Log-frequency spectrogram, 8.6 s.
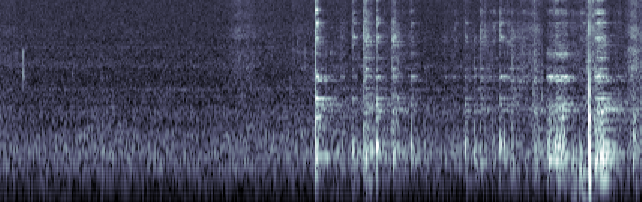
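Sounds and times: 
thin metal bars tapped: 0:04.2 - 0:08.4.

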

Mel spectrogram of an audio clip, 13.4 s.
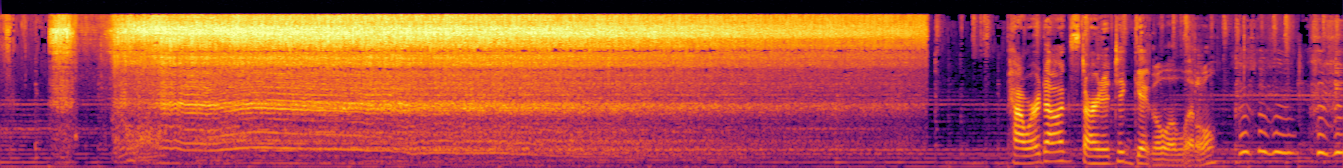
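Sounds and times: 
loud drawn-out fart sound effect: 0:00.5 - 0:09.3
speech: 0:10.1 - 0:13.4.

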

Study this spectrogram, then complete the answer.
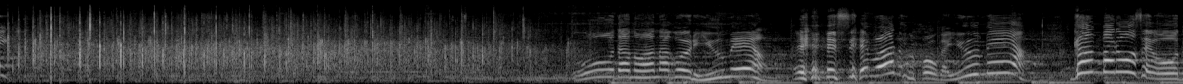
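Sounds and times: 
audience applause: 0:00.0 - 0:06.0
speech: 0:06.2 - 0:11.8.

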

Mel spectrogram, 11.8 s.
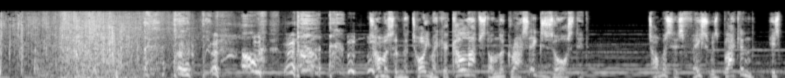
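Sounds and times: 
flaming branch crashing to the ground: 0:00.0 - 0:03.2
speech: 0:02.8 - 0:08.9, 0:09.7 - 0:11.7.

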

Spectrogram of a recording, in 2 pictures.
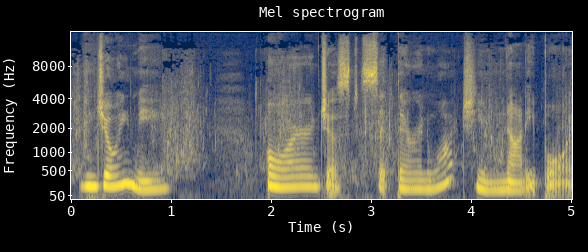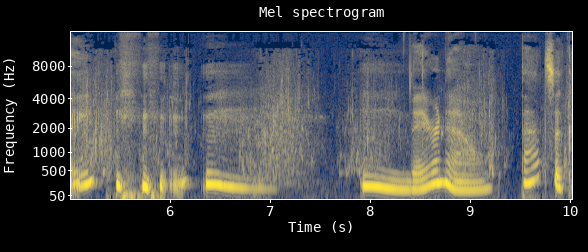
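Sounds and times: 
pool water sloshing from someone getting in: 0:00.0 - 0:10.0
speech: 0:00.1 - 0:01.2, 0:02.0 - 0:07.3, 0:07.9 - 0:10.0
person sighing: 0:06.4 - 0:06.9.

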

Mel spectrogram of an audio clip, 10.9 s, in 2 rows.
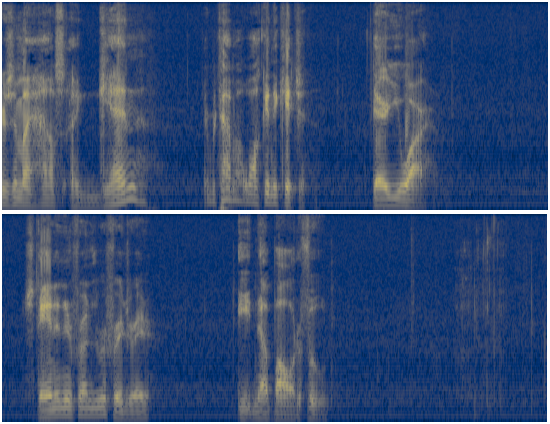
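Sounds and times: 
speech: 0:00.0 - 0:04.3, 0:05.7 - 0:07.0, 0:07.8 - 0:08.8
person sipping a drink: 0:10.0 - 0:10.8.

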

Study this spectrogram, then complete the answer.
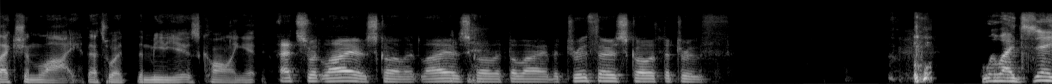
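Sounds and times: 
speech: 0:00.0 - 0:07.3, 0:08.9 - 0:10.5
cough: 0:08.9 - 0:09.5.

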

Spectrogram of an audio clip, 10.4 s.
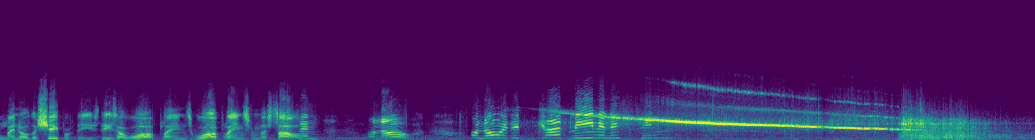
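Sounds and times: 
speech: 0:00.0 - 0:06.9
descending bomb whistle: 0:05.3 - 0:09.4
bomb explosion: 0:06.2 - 0:10.3.

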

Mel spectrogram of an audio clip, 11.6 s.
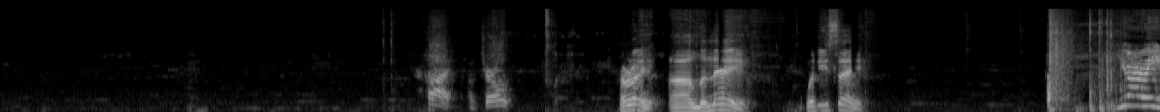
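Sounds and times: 
speech: 0:04.3 - 0:05.6, 0:06.2 - 0:08.8, 0:11.2 - 0:11.6
ink pen slammed down on table: 0:10.4 - 0:11.3.

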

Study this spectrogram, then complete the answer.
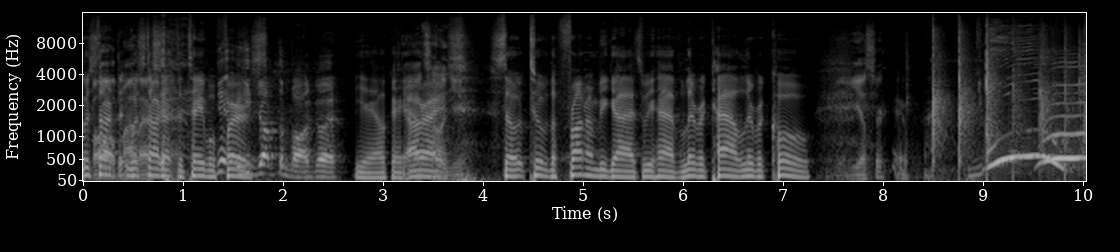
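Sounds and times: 
speech: 0:00.0 - 0:09.2
audience clapping: 0:08.2 - 0:10.0.

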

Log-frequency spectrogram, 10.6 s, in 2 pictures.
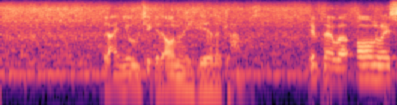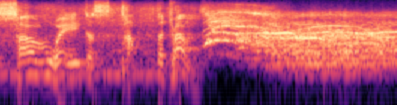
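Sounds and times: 
speech: 0:01.4 - 0:03.4, 0:04.1 - 0:08.2
terrified roar of a huge crowd: 0:08.0 - 0:10.5.

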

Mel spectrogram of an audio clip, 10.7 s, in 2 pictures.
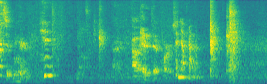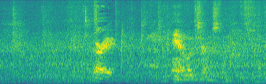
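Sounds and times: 
low hum: 0:00.0 - 0:10.6
speech: 0:00.1 - 0:01.7, 0:02.6 - 0:04.1, 0:07.2 - 0:07.8, 0:08.8 - 0:10.1
door being closed: 0:04.5 - 0:05.0.

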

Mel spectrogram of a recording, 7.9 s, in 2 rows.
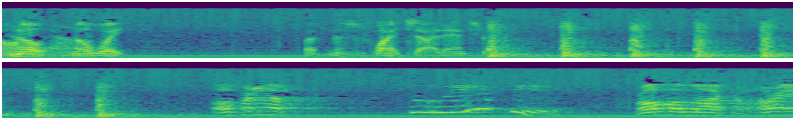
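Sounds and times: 
speech: 0:00.1 - 0:00.8, 0:01.5 - 0:02.6, 0:05.1 - 0:07.8
loud knocking on a door: 0:02.4 - 0:04.8.

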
